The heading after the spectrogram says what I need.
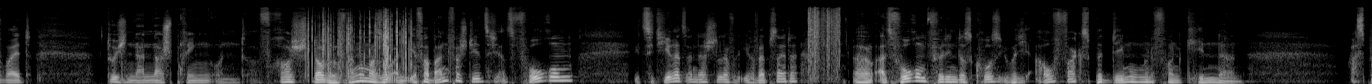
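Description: From 3.04 to 4.15 s a burst of cable scratch noise rasps over the sound at about the same level as the signal, and a shorter, quieter burst, a few decibels lower, returns from 8.08 to 8.40 s. The likely cause is a worn cable or connector being moved, its contact resistance jumping erratically. On a spectrogram both appear as ragged broadband smears; the waveform shows dense, irregular spikes.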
